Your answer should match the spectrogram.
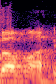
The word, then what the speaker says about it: Armani: Armani.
